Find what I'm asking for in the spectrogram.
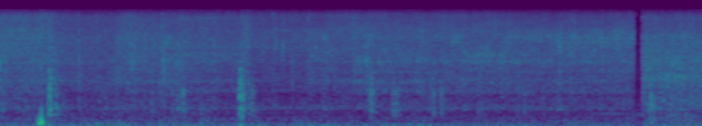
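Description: Precooked beef stir-fried in a pan, a steady close sizzle with occasional soft stirring knocks and scrapes running throughout.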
